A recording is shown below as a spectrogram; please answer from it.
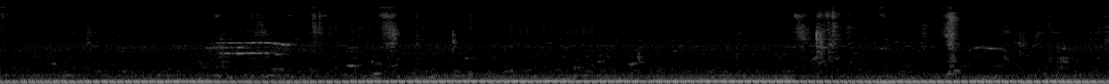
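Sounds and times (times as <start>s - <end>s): train carriage rumble: 0.0s - 11.0s
light clicks and rattles: 2.2s - 11.0s.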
